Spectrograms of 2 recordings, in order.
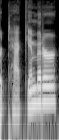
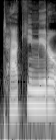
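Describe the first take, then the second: First: Tachymeter said as ta-KIM-it-er; alternative pronunciation. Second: Tachymeter said as TACK-ee-mee-ter; first pronunciation. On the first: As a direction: stress the KIM in tachymeter, like thermometer. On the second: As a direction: say tachymeter as "tacky meter", stress up front. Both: Shown as a demonstration. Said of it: "I don't know how to pronounce it".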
